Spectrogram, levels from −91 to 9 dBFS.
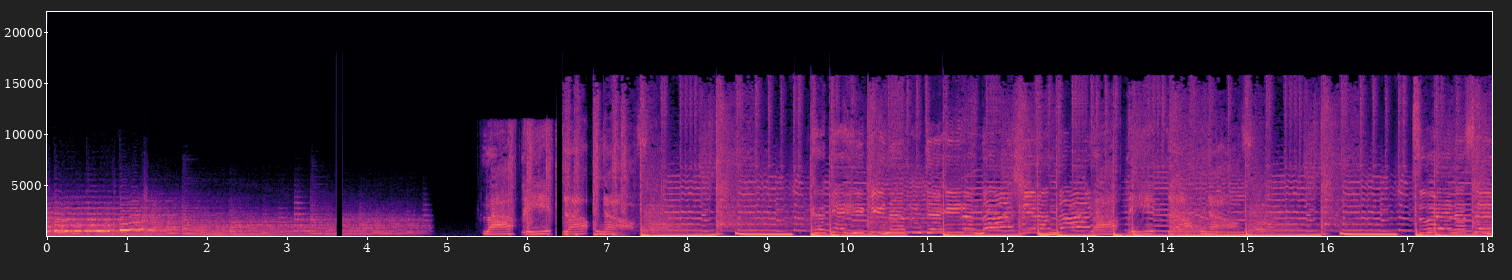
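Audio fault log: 3.61–6.45 s, input switched to a poorer device: after a silence of about 80 ms at 3.61 s, the sound loses everything above 11.4 kHz and turns duller, with a faint new noise floor roughly 50 dB under the signal, while loudness stays about the same. The likely cause is the system swapping to another microphone or a headset's call profile, whose narrower band and own noise take over until the original input returns at 6.45 s.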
